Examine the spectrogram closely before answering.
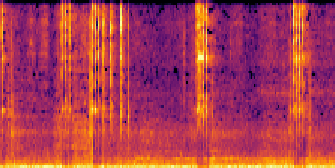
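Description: Ratchet wrench turning a pushrod motorcycle engine over by hand at the crank nut, its pawl clicking in about four short bursts on the return strokes. The engine is being rotated to bring the piston to top dead centre on the compression stroke for a valve adjustment.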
